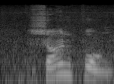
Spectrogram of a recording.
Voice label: "moon", Pingelapese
